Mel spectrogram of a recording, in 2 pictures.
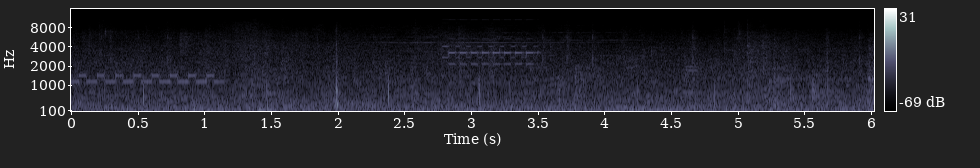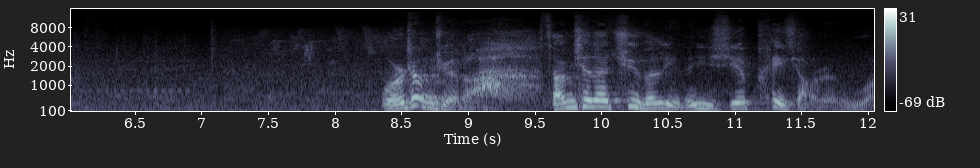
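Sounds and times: electronic telephone trilling: 0:00.0 - 0:01.3, 0:02.8 - 0:03.6.

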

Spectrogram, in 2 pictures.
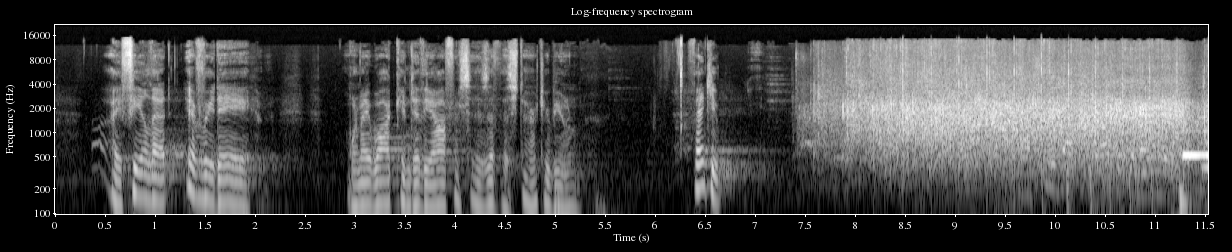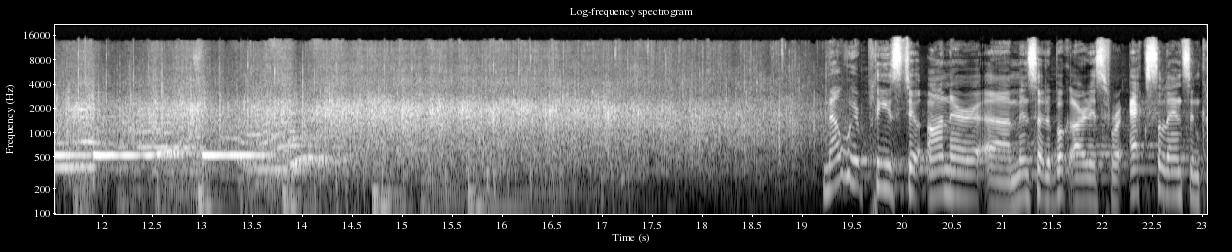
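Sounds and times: audience applauding: 0:07.4 - 0:19.5
small live band playing: 0:11.2 - 0:17.2.

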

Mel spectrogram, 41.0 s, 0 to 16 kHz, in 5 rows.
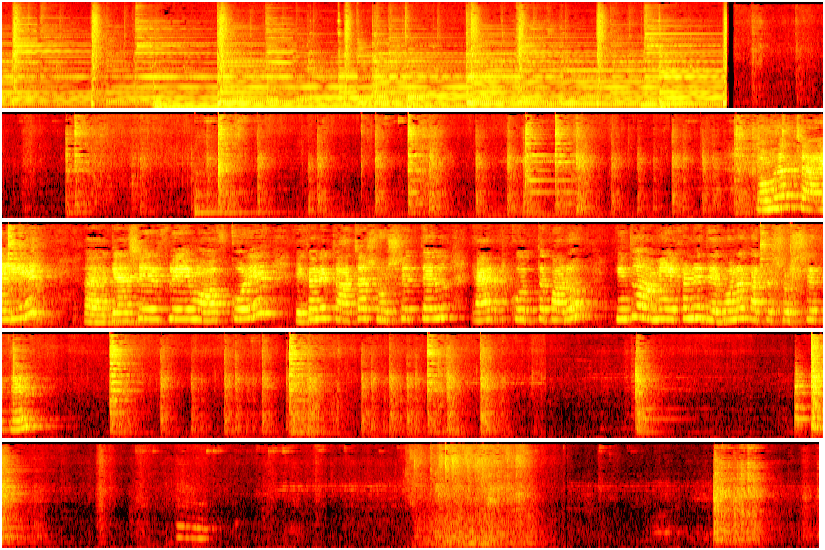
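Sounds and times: metal spatula scraping pan: 0:08.8 - 0:11.4, 0:12.1 - 0:16.9.

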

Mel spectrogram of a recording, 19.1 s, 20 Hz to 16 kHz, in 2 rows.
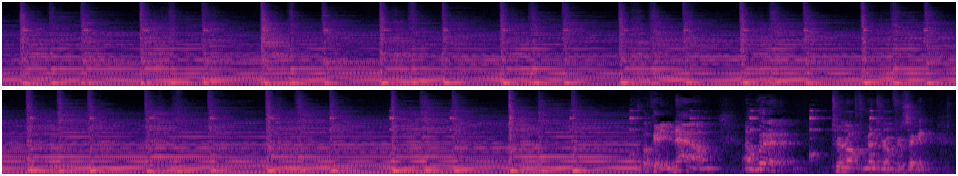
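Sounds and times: acoustic guitar strumming: 0:00.0 - 0:18.6.

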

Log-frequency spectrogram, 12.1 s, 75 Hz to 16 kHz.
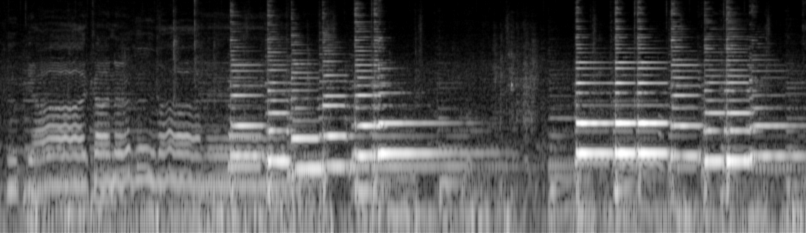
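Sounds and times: acoustic guitar plucked melody: 0:00.0 - 0:12.0.

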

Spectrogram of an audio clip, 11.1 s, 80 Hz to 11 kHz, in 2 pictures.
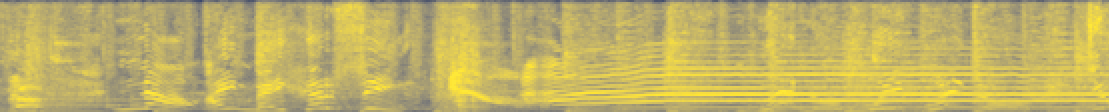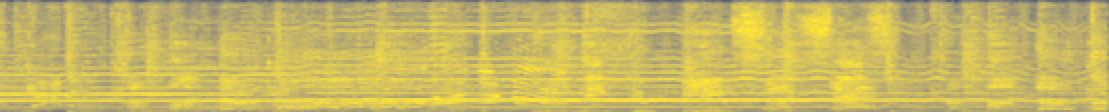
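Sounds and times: band accompaniment: 0:02.2 - 0:11.0
yelping vocal cries: 0:02.4 - 0:11.0.

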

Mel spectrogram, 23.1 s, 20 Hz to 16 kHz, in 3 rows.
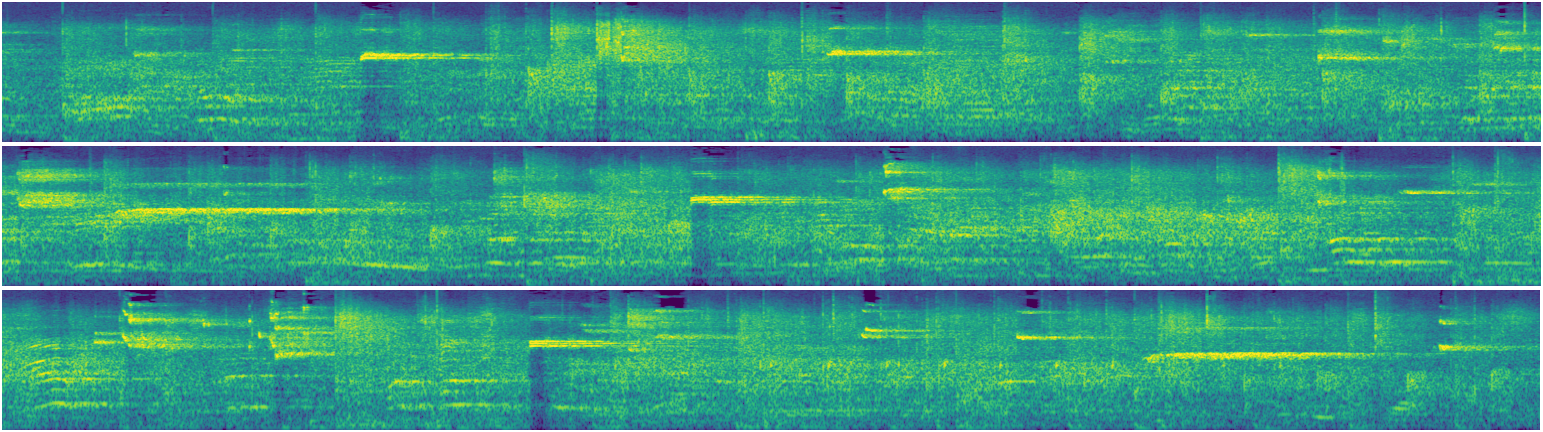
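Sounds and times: players shouting in echoing hall: 0:00.0 - 0:23.0
sneakers squeaking on court: 0:00.3 - 0:02.4, 0:05.5 - 0:08.2, 0:10.2 - 0:12.6, 0:14.1 - 0:23.0
volleyball hits: 0:00.3 - 0:23.0.

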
